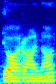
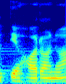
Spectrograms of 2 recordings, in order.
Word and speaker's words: dharana: پراانایاما بعد پراتیاهارا بعد دارانا که حالا دهارانا هم تلفظ میشه و بعد دیانا که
